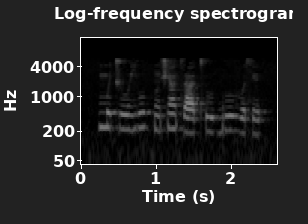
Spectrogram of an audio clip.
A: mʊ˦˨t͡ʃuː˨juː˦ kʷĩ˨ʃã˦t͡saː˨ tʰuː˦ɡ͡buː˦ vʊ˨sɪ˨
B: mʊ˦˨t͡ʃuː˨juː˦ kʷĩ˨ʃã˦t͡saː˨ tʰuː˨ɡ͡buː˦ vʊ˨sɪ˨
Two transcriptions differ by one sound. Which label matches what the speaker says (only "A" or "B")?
B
